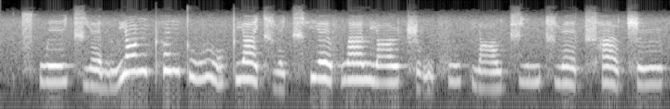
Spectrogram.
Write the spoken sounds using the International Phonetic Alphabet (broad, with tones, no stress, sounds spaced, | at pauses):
t͡sʰ w e˧˥ ɪ̯ t͡ɕ j ɛ̰˨˩ n l j ɑ˥ ŋ t̪ʰ ə˥ n t̪ u˧˥ l ṵ˨˩ t̪ j ä˥˩ t͡ɕ ɥ ɛ˩ t͡ɕʰ j ɛ˥˩ f w ä˥ l j ɑ˥ ʊ̯ ʈ͡ʂ ʊ̰˨˩ ŋ f u˥ p j ɑ˧˥ ʊ̯ t͡ɕ i˥ n t͡ɕ ɥ ɛ˥˧ t͡sʰ ä˥˩ ʈ͡ʂ ɻ̩˥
